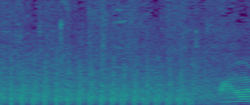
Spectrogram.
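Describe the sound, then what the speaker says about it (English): Rapid automatic gunfire from Apex Legends, a sustained burst of close, loud shots in steady rhythm that give way near the end to a brief mechanical rattle. "Contact with hostile. Firing."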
